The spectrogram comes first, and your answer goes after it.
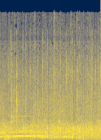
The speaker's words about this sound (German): Dafür einen Applaus bitte.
